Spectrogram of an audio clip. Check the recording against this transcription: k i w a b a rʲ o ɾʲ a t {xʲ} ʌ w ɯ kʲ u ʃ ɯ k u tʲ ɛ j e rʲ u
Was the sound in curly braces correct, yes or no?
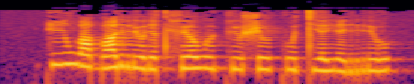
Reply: yes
